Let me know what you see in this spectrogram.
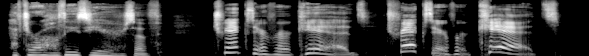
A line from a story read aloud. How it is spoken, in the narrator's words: gasps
